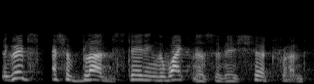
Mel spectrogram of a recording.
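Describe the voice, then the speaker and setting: Loyal, earnest doctor, high-pitched, slightly hesitant, thin narrow-band radio drama sound. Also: male voice, expressive, fast talker, creaky, full character voice. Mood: grave storytelling. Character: earnest gentleman doctor, detective's loyal friend, a man. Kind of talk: old radio drama acting and narration. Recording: tinny, narrow-band old radio recording.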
